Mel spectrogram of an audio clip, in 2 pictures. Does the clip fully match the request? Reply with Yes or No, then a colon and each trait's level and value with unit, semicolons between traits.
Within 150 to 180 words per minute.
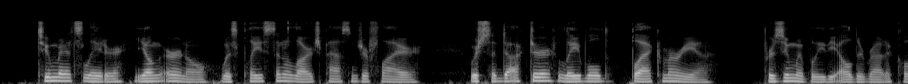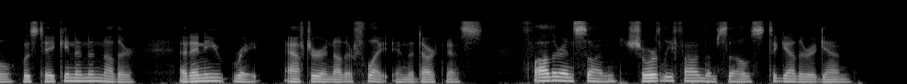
No: average, 140 wpm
